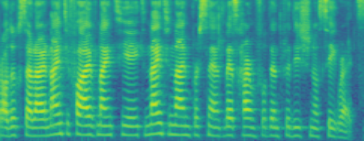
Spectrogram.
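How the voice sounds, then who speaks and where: A woman with a Brazilian accent talks at a very fast pace. The recording is very clean, with a silent background. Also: medium pitch for a woman. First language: Portuguese. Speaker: corporate technology executive. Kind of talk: interview.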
